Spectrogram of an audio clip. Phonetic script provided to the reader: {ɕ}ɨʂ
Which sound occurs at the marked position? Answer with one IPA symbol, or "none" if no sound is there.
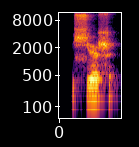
ɕ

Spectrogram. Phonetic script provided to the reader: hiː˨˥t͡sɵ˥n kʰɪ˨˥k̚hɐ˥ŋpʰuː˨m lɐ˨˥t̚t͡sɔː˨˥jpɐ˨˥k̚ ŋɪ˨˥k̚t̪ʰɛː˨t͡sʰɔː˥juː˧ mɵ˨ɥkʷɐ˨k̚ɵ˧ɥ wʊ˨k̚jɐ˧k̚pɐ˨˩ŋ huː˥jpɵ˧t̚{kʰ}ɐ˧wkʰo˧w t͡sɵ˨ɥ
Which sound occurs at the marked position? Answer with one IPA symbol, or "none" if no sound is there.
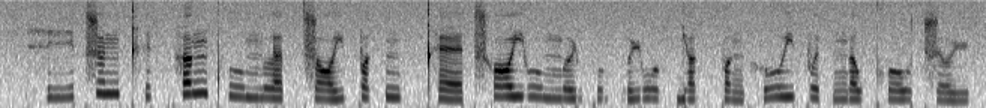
ŋ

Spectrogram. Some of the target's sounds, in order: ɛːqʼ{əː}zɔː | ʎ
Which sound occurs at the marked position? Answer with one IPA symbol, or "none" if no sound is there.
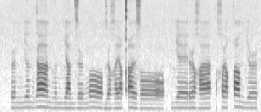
əː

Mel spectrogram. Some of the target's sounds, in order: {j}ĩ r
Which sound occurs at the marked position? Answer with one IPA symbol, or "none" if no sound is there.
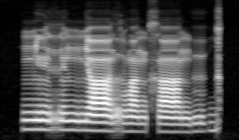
ɲ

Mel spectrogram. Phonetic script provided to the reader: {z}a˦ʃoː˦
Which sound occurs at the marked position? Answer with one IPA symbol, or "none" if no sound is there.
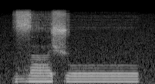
z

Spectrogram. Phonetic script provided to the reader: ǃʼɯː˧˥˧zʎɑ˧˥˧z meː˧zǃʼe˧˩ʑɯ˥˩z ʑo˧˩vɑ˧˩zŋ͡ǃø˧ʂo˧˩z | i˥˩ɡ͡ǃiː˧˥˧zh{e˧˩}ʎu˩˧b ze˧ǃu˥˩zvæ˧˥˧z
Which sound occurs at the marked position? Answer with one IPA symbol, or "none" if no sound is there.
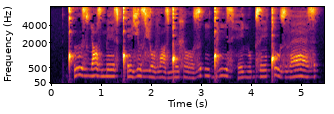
e˩˧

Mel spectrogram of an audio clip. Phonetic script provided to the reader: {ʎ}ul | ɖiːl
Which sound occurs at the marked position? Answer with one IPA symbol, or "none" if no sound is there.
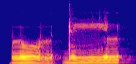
l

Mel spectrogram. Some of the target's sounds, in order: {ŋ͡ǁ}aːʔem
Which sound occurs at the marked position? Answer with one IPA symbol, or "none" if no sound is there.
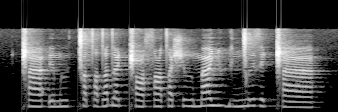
ǁ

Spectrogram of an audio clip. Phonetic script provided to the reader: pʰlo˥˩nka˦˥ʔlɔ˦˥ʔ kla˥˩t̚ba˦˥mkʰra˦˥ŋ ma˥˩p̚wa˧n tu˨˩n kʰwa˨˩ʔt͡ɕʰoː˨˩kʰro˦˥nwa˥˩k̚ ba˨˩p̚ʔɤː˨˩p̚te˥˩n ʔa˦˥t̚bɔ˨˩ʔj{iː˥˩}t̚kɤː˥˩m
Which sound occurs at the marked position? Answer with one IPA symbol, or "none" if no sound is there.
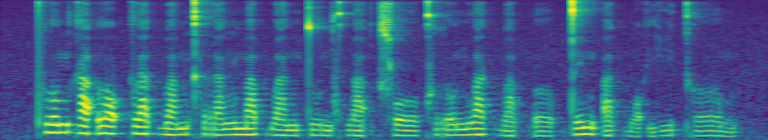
iː˥˩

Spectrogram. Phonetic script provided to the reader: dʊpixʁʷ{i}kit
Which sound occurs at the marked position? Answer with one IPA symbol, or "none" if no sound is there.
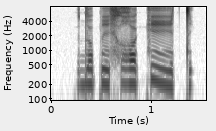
ɪ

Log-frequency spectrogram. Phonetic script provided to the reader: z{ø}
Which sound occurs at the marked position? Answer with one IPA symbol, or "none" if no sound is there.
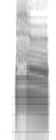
ø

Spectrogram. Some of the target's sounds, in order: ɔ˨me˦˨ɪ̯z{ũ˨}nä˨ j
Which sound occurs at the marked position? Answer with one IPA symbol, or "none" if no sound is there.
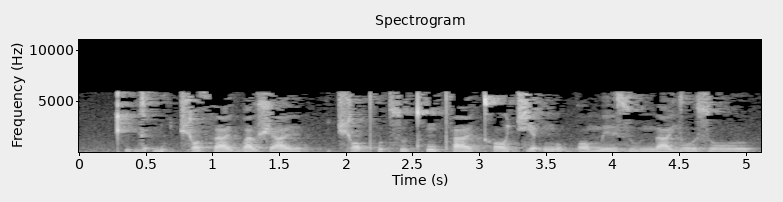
u˨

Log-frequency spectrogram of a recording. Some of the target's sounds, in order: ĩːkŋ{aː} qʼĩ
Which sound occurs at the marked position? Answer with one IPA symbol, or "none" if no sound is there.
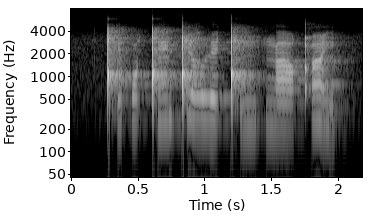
aː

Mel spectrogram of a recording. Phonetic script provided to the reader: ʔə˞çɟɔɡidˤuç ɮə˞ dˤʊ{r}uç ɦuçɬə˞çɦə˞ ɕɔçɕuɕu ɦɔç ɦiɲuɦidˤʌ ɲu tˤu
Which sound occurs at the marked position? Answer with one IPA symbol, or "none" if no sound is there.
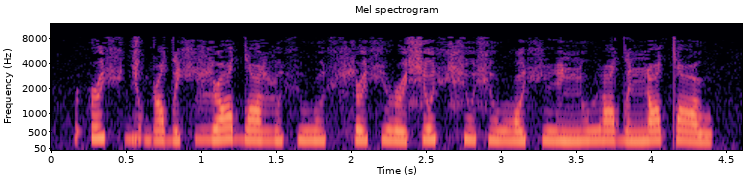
ɮ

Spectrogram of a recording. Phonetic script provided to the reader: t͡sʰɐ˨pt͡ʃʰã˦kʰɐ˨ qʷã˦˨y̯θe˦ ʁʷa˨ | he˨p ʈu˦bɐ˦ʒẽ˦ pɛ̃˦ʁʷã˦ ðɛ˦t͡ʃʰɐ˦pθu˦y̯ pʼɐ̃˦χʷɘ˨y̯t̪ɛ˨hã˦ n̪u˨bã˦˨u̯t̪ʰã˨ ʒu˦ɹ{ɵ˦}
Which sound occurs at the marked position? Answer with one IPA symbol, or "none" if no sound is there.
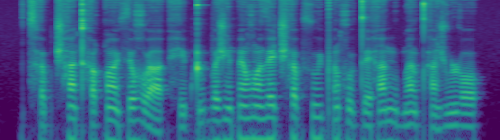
ɔ˦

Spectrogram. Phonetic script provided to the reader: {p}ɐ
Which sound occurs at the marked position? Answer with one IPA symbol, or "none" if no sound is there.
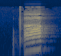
pʼ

